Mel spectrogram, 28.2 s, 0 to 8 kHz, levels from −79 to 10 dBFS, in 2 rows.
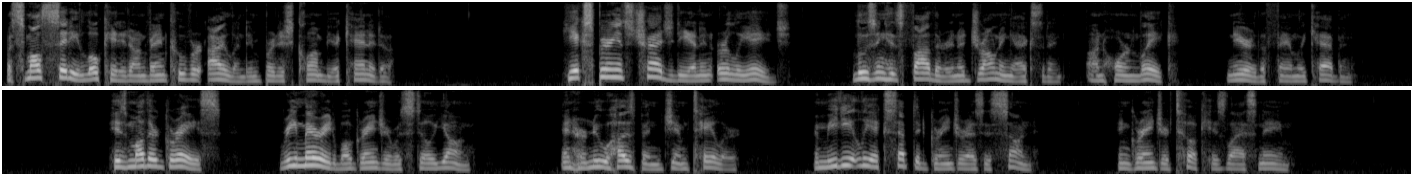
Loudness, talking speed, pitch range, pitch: -26 LUFS, 125 wpm, 125-170 Hz, 145 Hz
